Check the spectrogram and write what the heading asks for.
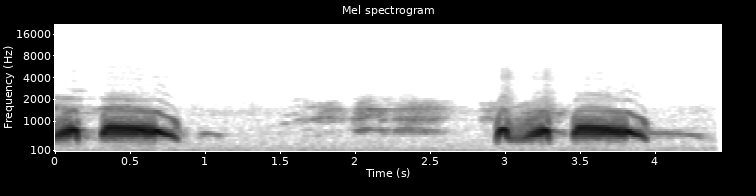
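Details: Spotted dove, 'cu gáy thúc' urging coo used to make a decoy bird coo: two loud phrases, each a hooked note and a long mellow coo, with faint low murmurs between them.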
